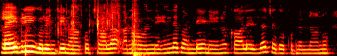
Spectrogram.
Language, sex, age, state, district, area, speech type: Telugu, female, 30-45, Andhra Pradesh, Chittoor, rural, spontaneous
